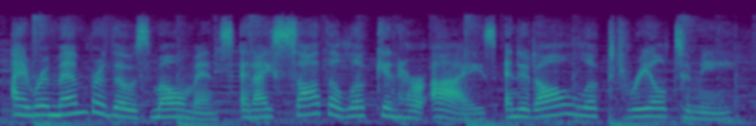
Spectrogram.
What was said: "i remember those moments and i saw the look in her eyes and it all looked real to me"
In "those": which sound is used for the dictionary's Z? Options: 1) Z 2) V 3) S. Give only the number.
1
